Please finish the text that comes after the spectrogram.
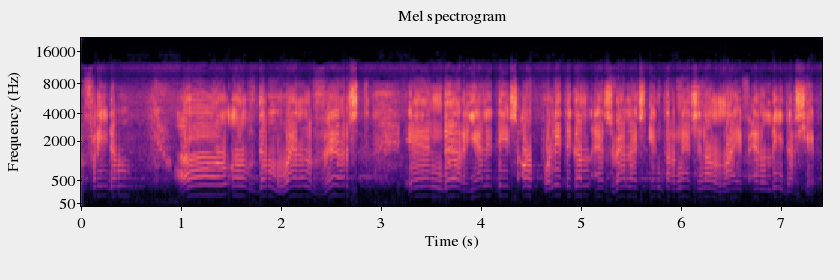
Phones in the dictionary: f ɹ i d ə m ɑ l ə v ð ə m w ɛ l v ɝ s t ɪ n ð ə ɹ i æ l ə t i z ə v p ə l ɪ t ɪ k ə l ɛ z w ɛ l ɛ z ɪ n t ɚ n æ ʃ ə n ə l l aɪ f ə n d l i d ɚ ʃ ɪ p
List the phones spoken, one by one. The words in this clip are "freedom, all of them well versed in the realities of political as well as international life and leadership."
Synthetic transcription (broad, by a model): f ɹ i d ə m ɑ l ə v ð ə m w ɛ l v ɝ s t ɪ n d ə ɹ i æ l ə t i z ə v p ə l ɪ t ɪ k ə l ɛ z w ɛ l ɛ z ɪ n t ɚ n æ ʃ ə n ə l l aɪ f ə n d l i d ɚ ʃ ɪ p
